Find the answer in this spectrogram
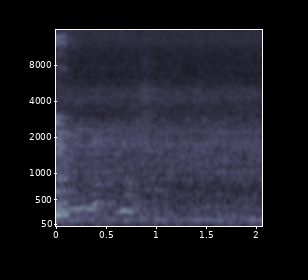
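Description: Quiet room tone with a faint, steady low hum, after the last word of speech trails off at the start.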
